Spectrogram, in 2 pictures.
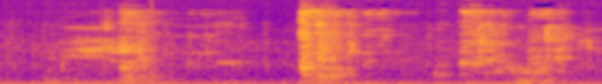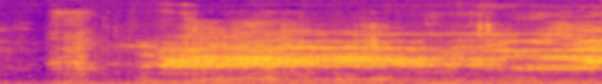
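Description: Murrah buffalo lowing: one long, loud call of about three seconds, beginning about four seconds in.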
